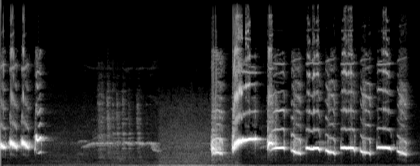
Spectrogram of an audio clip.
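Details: Orange-headed thrush song: a few quick looping whistles and a level sustained whistle, then a loud varied run of sharp notes and repeated short downslurred whistles at a rapid pace.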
